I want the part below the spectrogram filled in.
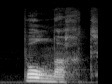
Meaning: polar night
- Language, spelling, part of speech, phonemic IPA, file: Dutch, poolnacht, noun, /ˈpolnɑxt/, Nl-poolnacht.ogg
